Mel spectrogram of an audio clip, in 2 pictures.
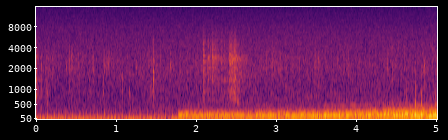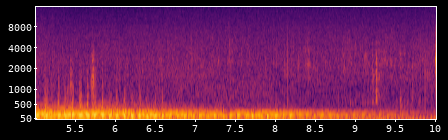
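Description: A metal lid clinks and scrapes against a tin.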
